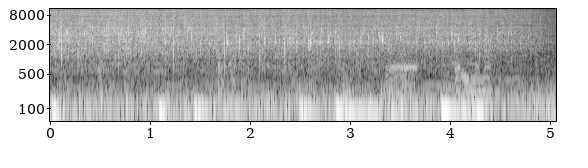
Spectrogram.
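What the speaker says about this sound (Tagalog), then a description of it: "Lapit na maluto yung pirito ko guys." Fish frying in a pan for a home Filipino meal, a steady dense sizzle and crackle running throughout with faint movement and low background noise.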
